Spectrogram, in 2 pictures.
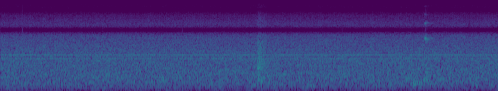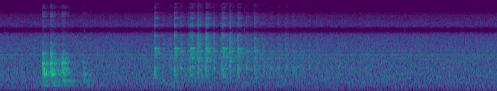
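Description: Steady faint hiss, broken by a single knock about seven seconds in and then a rapid run of ringing metal clinks lasting about two seconds: a teaspoon against the pot as the vinegar is measured in.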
